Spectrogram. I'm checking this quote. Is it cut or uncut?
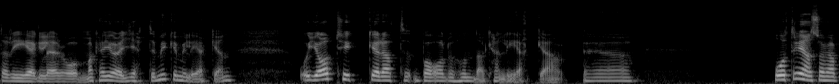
uncut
